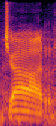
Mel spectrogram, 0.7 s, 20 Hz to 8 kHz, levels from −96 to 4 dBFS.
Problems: constant background noise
